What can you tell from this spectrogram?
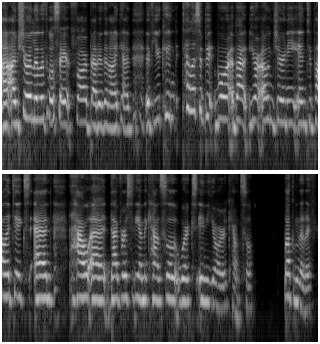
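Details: Adult woman speaking; ordinary speech.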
